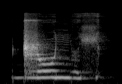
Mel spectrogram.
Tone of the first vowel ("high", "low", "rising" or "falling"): high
